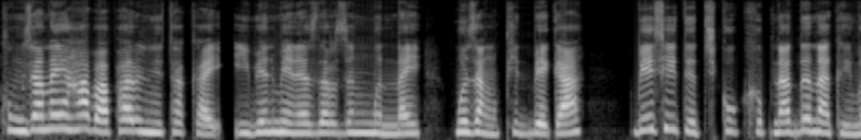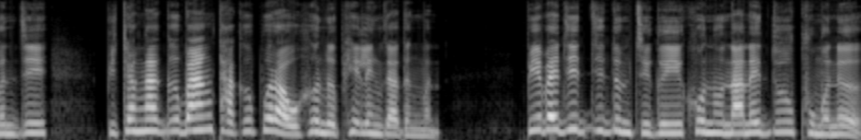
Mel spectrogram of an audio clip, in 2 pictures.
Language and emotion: Bodo, angry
